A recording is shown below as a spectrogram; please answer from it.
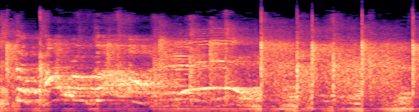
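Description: Voices calling out and singing in a church service, then a few sharp, irregular hand claps in the second half.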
